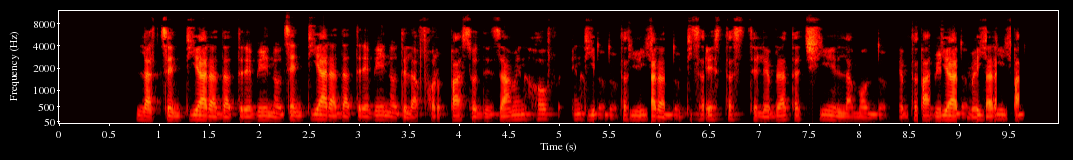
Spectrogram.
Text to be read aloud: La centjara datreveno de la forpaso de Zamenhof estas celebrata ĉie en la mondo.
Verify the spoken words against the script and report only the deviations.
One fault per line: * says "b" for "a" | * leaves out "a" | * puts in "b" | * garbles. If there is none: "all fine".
* puts in "centjara datreveno"
* garbles
* garbles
